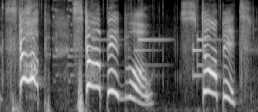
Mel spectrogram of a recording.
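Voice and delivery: high panicked screams of stop; screaming in fear. Real, not acted. Someone ruining the moment.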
